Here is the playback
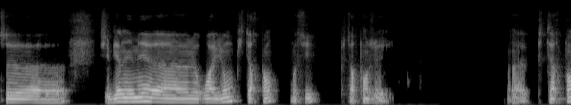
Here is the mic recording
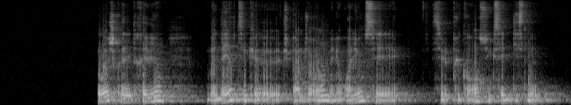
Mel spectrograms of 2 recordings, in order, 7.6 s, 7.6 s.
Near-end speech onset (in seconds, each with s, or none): 1.3 s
